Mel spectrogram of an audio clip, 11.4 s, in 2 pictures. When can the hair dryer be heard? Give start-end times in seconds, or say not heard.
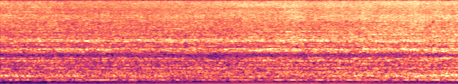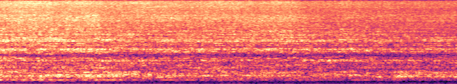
0.0-11.4.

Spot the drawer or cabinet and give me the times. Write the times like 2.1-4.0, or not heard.
not heard.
